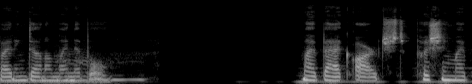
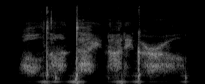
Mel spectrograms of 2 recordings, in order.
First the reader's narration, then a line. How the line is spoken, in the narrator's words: he whispered just for me to hear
